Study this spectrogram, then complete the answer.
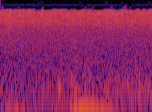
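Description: Steady rain pours down alongside a deep, brief rumble of thunder, low and muffled, in a dark, stormy soundscape with no voices.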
